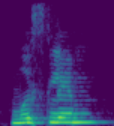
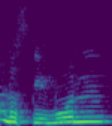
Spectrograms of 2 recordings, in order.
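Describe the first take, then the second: First: The word ends without the final -un sound. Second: The word ends with a final -un sound. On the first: This is a simpler everyday way of saying it. "मुस्लिमुन की जगह मुस्लिम कह देते हैं" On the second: This is the full form as written. "वैसे तो हम पढ़ रहे हैं ना मुस्लिमुन"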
